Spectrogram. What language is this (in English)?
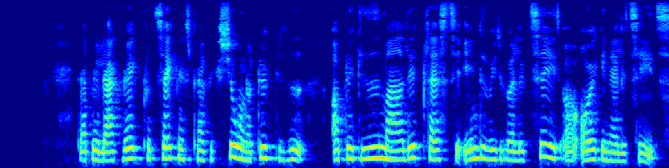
Danish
